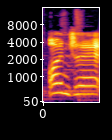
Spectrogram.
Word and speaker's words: 언제: this is used to ask when again it's anje and this is used to ask about date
